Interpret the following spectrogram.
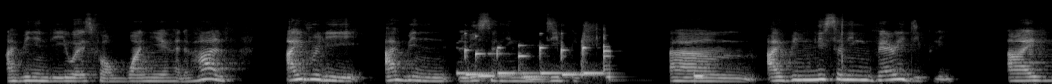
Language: English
